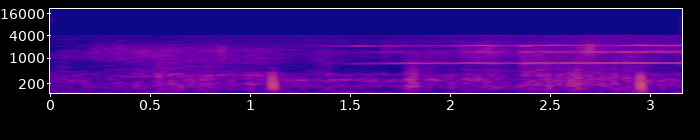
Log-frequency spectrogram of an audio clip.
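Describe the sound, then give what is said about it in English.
Police car sirens wail in steady, sustained tones out in the country, rising slightly in level, with a few sharp knocks and a low rumbling background beneath them. “What is there about police drivers? Even out in the country, they got to lay on those sirens.”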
